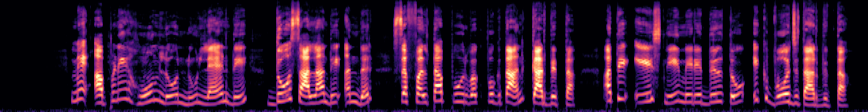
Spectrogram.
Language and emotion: Punjabi, happy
